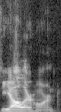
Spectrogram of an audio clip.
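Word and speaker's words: Gjallarhorn: But, Tito in the chat says it's pronounced Jallarhorn.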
